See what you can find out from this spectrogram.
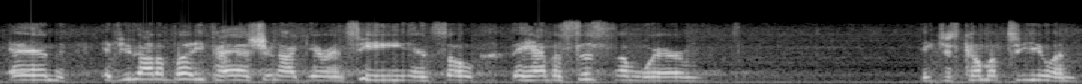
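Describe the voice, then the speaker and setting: A raspy-voiced man hosting a casual rant to his viewers from his truck, blunt and profane as he calls out rivals. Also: sits high, steady tone, moderate pace, fairly bright tone, muffled recording, slight background noise. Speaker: host. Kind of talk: casual rant to a live audience. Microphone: phone camera.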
